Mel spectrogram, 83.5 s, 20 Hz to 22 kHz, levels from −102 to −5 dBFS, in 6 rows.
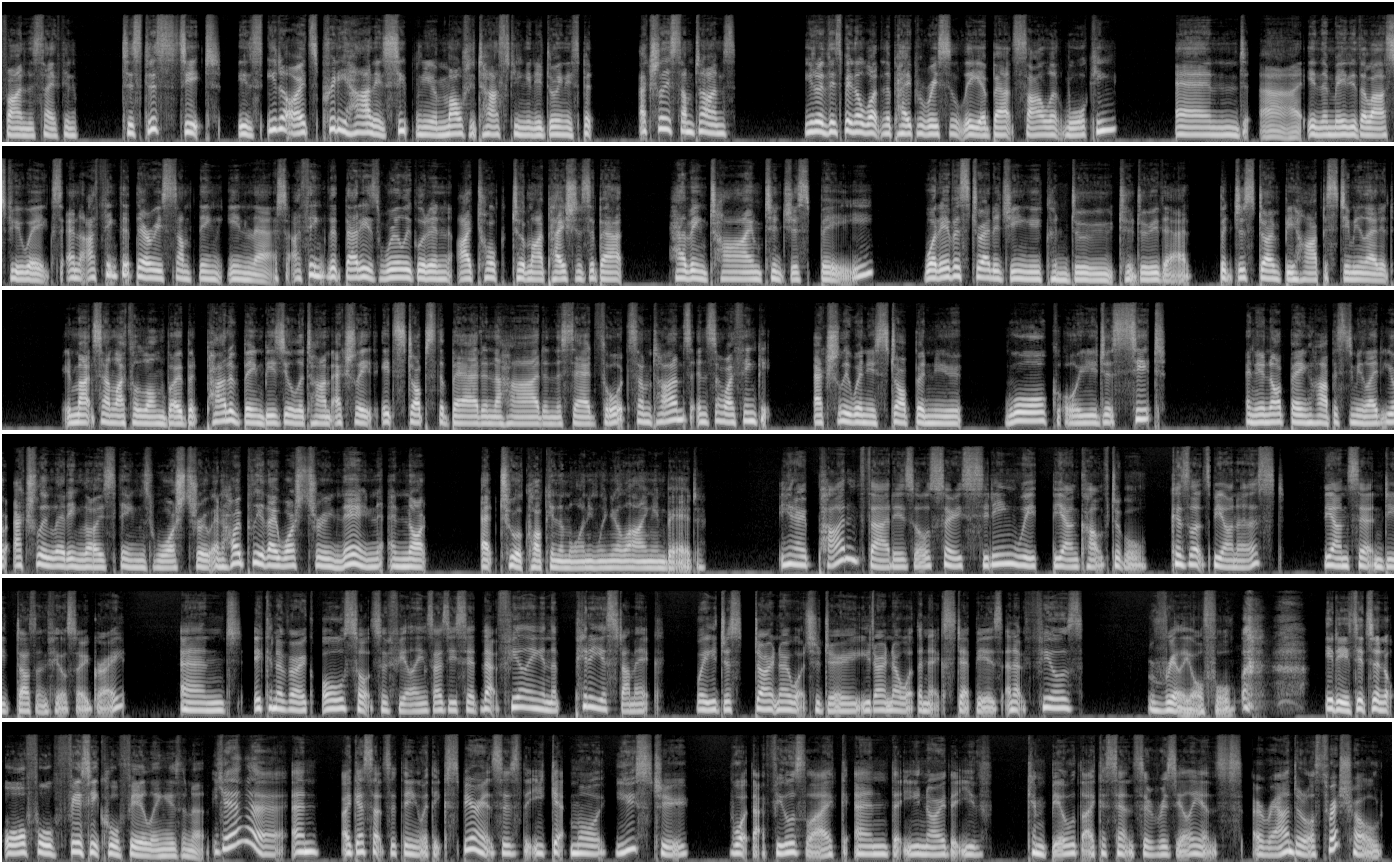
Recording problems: none

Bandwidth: 15.5 kHz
